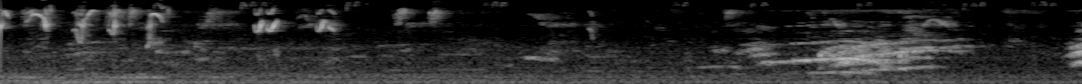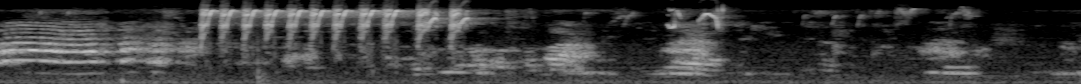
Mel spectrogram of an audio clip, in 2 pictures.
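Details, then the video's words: Wild crimson sunbird in lively song: high thin chips and a fast, bright trill of rapid notes, alongside lower warbled, wavering phrases and scattered short notes, with a faint low background hum. "BURUNG SEPAH RAJA GACOR DI ALAM"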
